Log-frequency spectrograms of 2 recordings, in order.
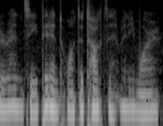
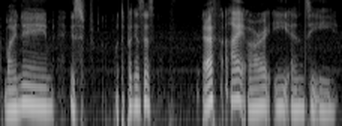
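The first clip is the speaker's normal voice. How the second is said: ordinary delivery, nothing marked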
